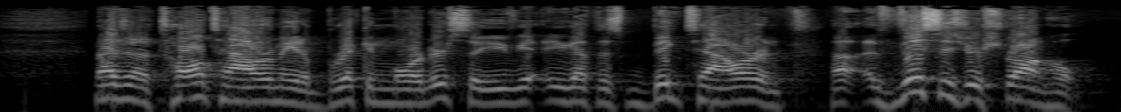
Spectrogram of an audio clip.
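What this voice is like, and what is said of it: Strained, worn-out voice. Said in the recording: “my voice just killed me this morning”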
